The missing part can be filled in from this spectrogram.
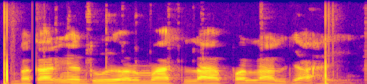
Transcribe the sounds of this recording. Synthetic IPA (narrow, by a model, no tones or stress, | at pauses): bəkaːɾijãd̪uːjɔːɾmãːt̪ʰlaɦpəlaːld͡ʒaːɦəi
